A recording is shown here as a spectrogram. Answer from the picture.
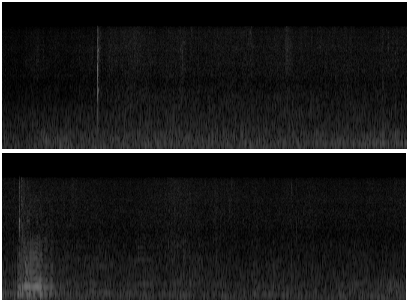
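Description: Honeybee swarm buzzing steadily, the agitated sound of a disturbed swarm, with one bee flying close past the microphone just over halfway through, its buzz briefly loud. A single sharp click about a second in.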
